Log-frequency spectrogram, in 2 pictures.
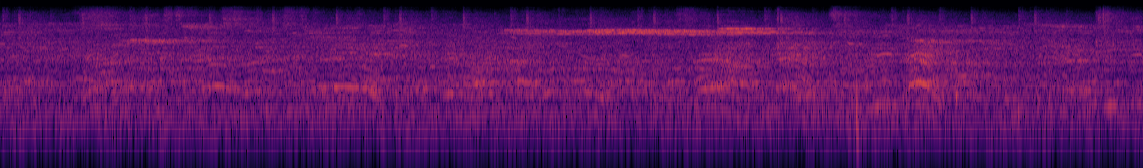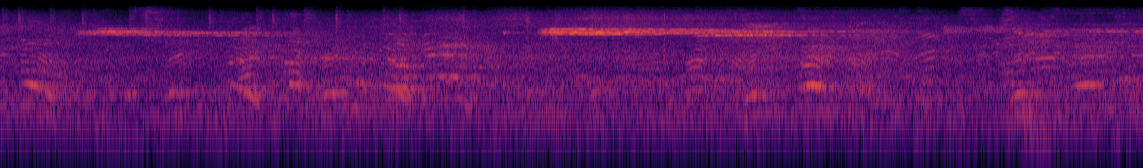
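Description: A large crowd chatters and murmurs in an echoing hall.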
